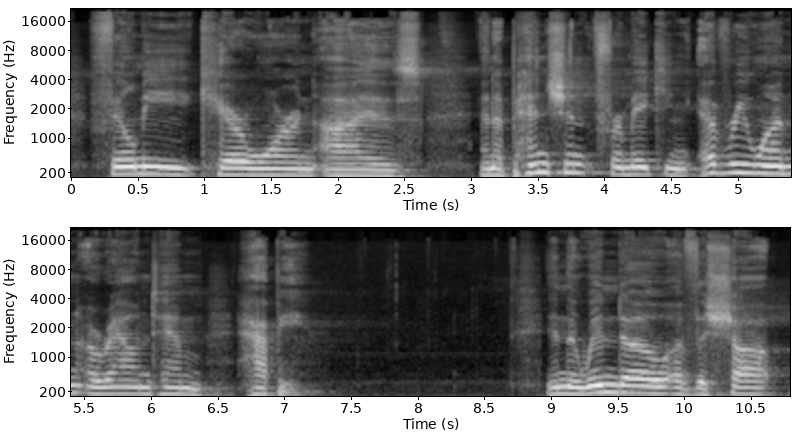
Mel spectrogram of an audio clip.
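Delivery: projected storytelling in verse; poetry reading. Acted. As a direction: read the verse out to the room. Reads narrative poem to audience.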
